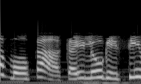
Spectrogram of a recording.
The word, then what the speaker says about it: Mocha: वैसे तो सेल बेशक MOCHA है, पर इसको बोला जाना चाहिए मोका, MOHA जैसे होता है, मोका बोला जाना चाहिए इसको। यमन द्वारा जो कंट्री है उसके द्वारा दिया गया नाम है इसका, और प्रोनाउंस मोका होना चाहिए जी।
